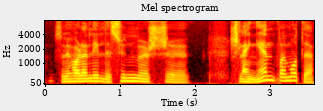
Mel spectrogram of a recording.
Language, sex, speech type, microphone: Norwegian, male, spontaneous, Sennheiser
